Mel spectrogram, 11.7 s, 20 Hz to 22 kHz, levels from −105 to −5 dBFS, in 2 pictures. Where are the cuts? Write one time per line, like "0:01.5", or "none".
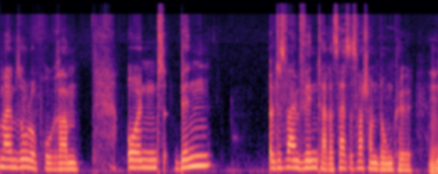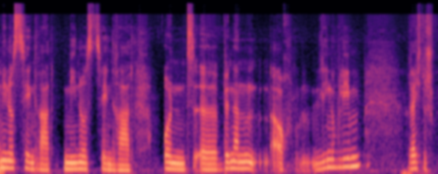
0:02.3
